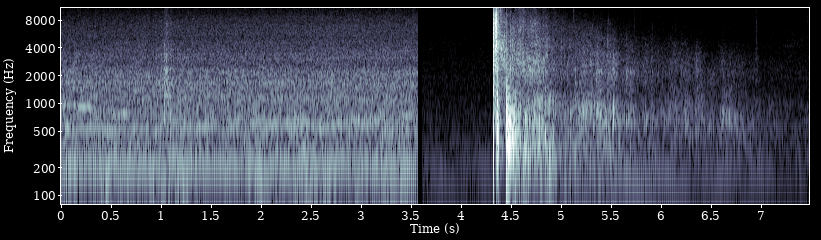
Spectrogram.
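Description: One rifle shot from an AR-15 with a 22-inch JP barrel and muzzle brake: a loud, sharp report with a quick second crack, then echoes dying away over about two and a half seconds. Before it, a few seconds of steady background hiss break off suddenly.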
